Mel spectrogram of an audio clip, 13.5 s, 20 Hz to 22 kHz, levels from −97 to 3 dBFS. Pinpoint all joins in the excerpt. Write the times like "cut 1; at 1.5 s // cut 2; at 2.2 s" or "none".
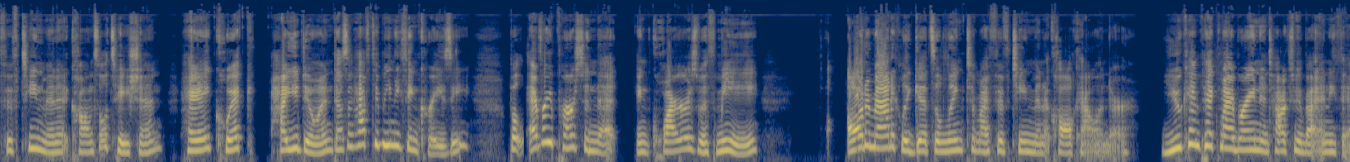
cut 1; at 5.2 s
